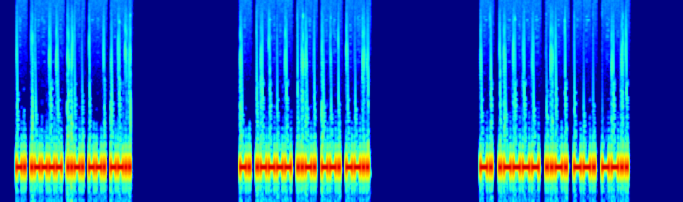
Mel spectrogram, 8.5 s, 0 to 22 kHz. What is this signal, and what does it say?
Morse code, heard as a keyed tone, about 45 wpm, 700 Hz. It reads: N1FGZ N1FGZ N1FGZ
